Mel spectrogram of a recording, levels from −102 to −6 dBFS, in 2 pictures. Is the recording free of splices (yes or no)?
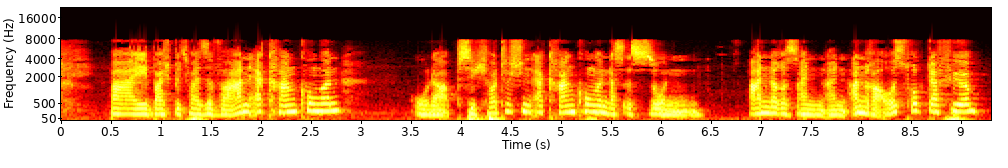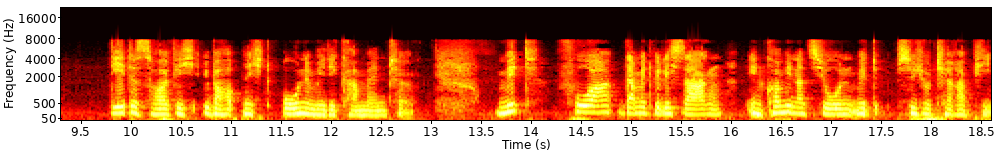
no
